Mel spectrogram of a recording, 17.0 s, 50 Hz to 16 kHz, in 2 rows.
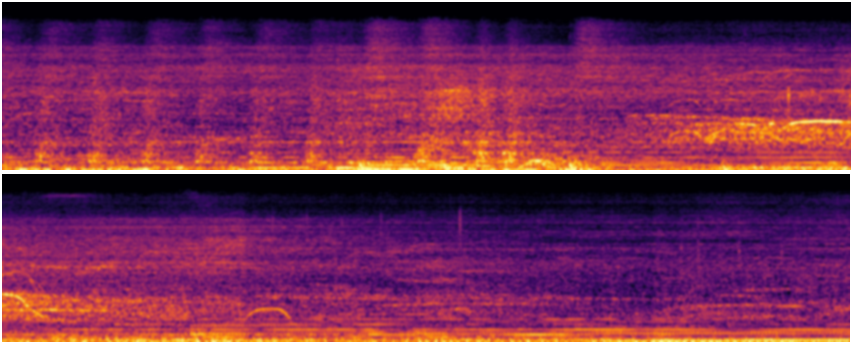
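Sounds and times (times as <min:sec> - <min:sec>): crowd cheering and shouting: 0:00.0 - 0:16.9
rising and falling yells: 0:06.1 - 0:16.9.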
